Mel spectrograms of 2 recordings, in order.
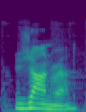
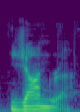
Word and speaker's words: genre: We say genre. Genre word genre. This kind of sounds French.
